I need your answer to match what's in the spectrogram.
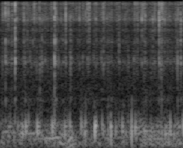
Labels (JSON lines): {"label": "biophony, cascading saw", "recorder": "HydroMoth"}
